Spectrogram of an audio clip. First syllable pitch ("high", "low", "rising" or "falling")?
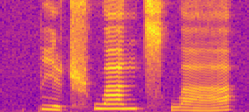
low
